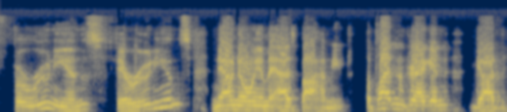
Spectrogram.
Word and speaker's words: Bahamut: I see online that there are 2 common pronunciations. I see you and I differ. You emphasize the Bahamut. I emphasize the ha. I say Bahamut, but it was interesting.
